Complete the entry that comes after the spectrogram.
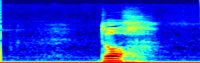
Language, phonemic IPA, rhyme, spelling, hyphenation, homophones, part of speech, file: Dutch, /dɔx/, -ɔx, dog, dog, doch, noun, Nl-dog.ogg
- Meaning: a large dog, especially one of certain breeds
